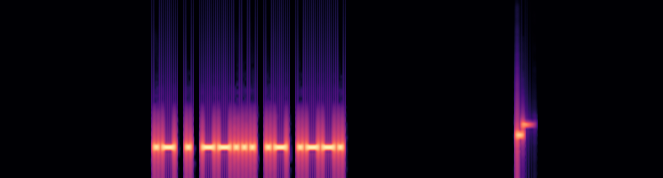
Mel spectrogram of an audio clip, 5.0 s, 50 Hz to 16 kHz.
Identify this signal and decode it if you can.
Morse code, heard as a keyed tone, about 38 wpm, 700 Hz. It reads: AE7AP
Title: NA SOTA Activator Callsigns 40wpm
